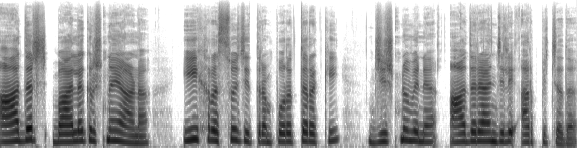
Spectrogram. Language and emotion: Malayalam, neutral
